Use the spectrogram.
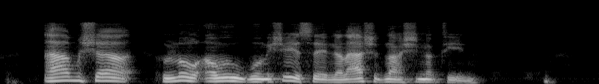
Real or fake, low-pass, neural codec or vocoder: fake; 7.2 kHz; codec, 16 kHz, 0.5 kbps, FunCodec, trained on LibriTTS, 25 frames a second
